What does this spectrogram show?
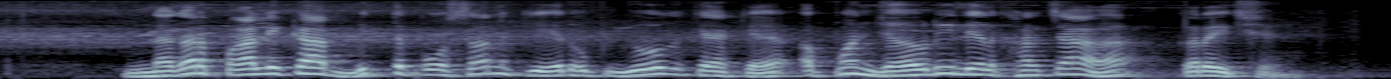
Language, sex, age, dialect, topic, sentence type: Maithili, male, 31-35, Bajjika, banking, statement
